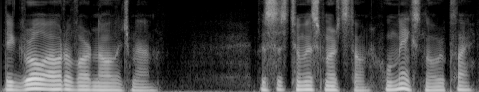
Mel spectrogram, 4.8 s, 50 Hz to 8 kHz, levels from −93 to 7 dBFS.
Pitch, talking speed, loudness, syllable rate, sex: 120 Hz, 200 wpm, -17 LUFS, 6.2 syllables/s, male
